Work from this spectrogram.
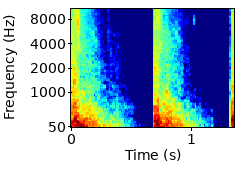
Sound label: basicattack; LoL; annie base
